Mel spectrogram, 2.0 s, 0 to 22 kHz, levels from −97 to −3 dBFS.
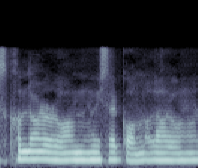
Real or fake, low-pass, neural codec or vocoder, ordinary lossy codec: fake; none; codec, 16 kHz, 1 kbps, FreqCodec, larger model; none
